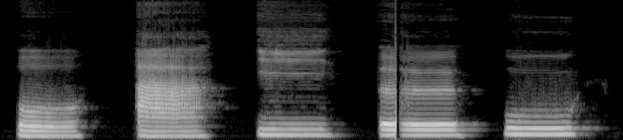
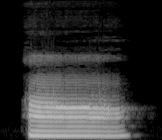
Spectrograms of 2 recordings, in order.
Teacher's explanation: But when I pronounce on, obviously I can feel a small vibration because the air comes from my nose as well as my mouth. · So we call them nose vowels because when you pronounce these vowels, the sound comes at the same time from your mouth and from your nose. Actually, the air comes at the same time from the mouth and the nose.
